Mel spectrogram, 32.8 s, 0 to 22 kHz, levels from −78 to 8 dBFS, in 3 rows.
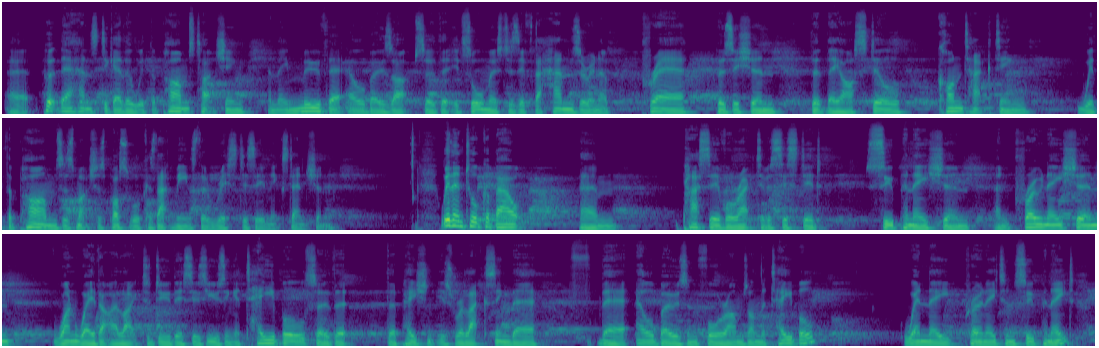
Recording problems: echo of what is said; noticeable; throughout; 320 ms later, 20 dB below the speech

